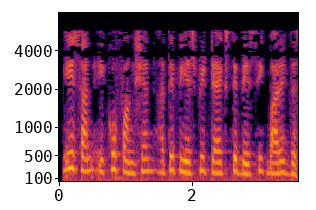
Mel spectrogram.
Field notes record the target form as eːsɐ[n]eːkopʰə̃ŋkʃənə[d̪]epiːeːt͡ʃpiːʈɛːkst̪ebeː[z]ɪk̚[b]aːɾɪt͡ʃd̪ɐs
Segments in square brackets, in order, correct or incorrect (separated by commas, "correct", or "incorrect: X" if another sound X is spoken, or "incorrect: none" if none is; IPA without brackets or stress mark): correct, incorrect: t̪, incorrect: s, correct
